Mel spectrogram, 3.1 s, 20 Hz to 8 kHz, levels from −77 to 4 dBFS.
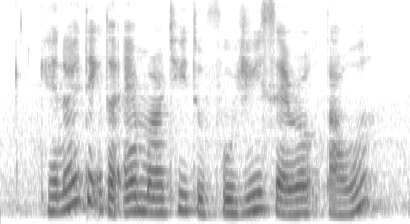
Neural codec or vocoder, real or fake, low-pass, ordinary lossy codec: none; real; none; none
